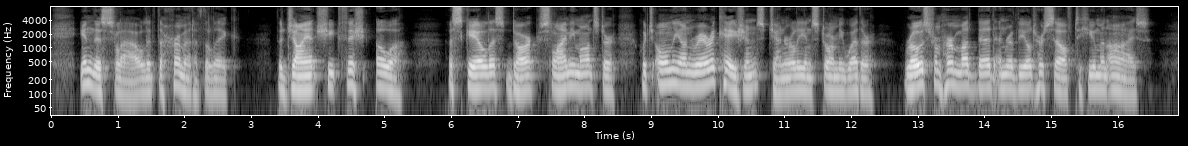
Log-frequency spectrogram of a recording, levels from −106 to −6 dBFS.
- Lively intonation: No, average, 3.2 semitones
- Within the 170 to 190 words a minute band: No, slow, 135 wpm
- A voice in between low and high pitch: No, low, 125 Hz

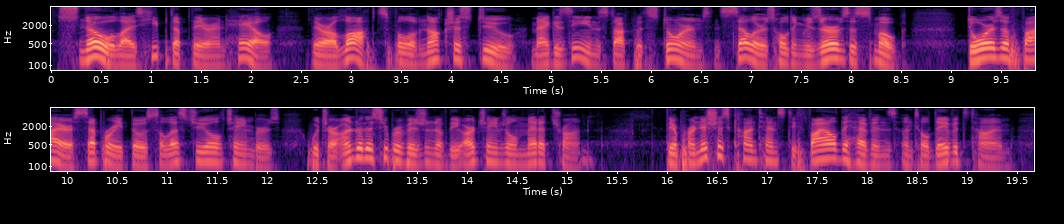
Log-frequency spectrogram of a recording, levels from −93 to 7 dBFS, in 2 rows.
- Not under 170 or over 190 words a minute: No, average, 150 wpm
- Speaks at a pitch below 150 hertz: Yes, low, 135 Hz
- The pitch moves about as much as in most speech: No, wide, 6.3 semitones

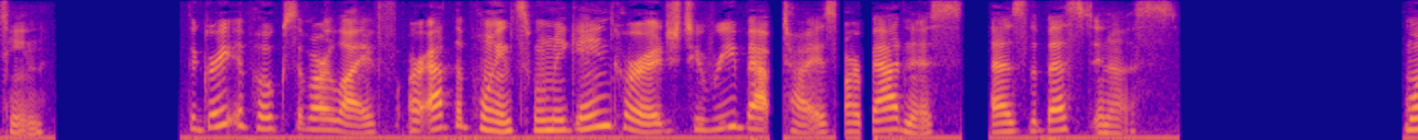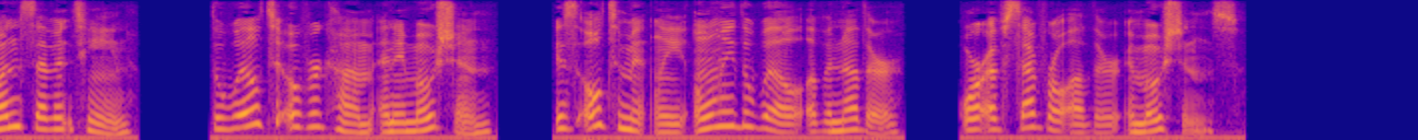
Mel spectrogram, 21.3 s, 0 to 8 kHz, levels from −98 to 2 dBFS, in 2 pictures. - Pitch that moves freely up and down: Yes, wide, 5.9 semitones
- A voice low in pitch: No, high, 220 Hz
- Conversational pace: No, slow, 120 wpm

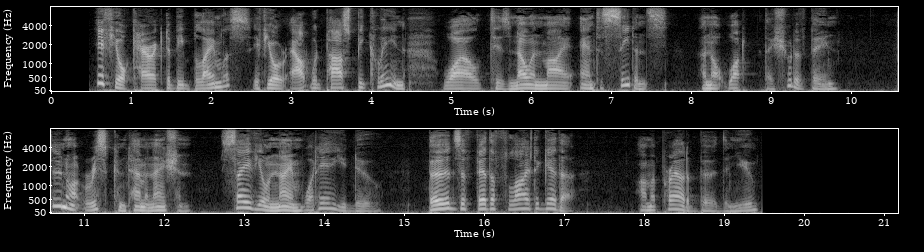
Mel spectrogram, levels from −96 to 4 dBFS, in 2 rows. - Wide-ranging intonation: Yes, wide, 6.5 semitones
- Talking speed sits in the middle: No, slow, 125 wpm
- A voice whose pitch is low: Yes, low, 120 Hz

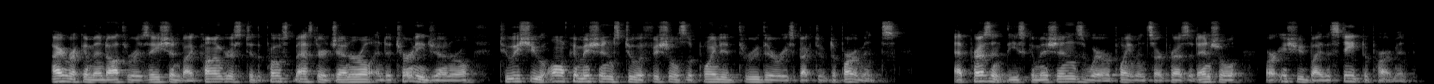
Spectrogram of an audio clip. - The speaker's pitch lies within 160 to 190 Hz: No, low, 115 Hz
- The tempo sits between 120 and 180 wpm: Yes, average, 155 wpm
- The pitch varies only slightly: No, average, 3.9 semitones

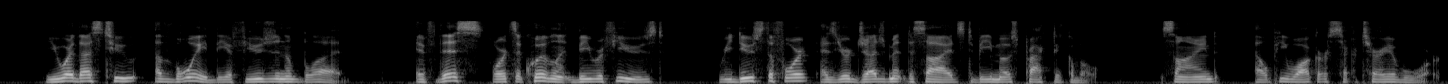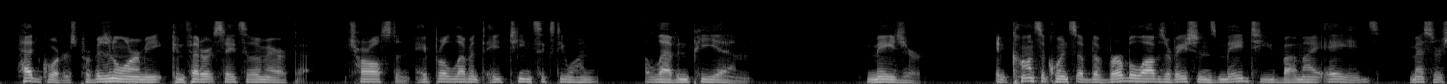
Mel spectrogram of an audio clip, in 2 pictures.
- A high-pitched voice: No, low, 120 Hz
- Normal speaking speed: No, slow, 125 wpm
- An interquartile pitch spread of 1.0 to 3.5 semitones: Yes, narrow, 2.5 semitones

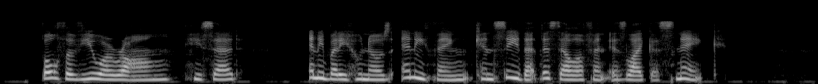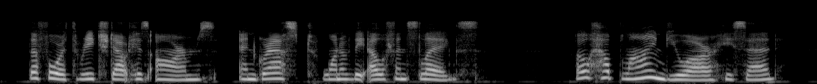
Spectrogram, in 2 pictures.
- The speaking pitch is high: Yes, high, 235 Hz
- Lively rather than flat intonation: No, average, 2.8 semitones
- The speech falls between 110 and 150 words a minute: Yes, average, 145 wpm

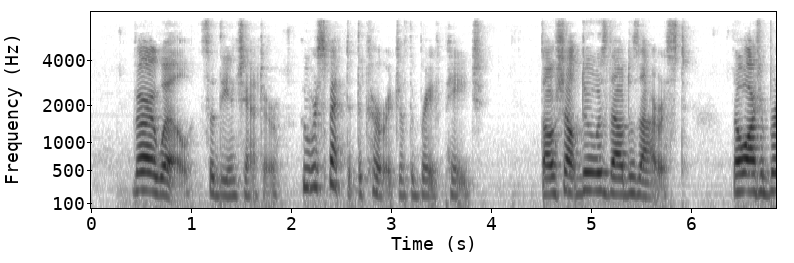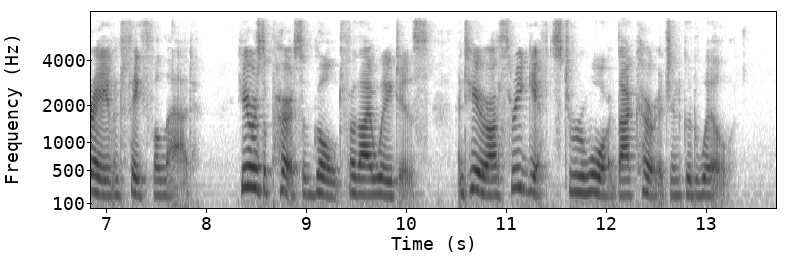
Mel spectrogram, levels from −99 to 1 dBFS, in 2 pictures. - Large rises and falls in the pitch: No, average, 3.6 semitones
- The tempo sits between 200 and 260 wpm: Yes, fast, 205 wpm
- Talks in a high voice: Yes, high, 200 Hz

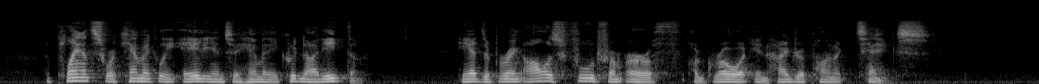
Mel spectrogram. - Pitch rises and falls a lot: No, average, 3.4 semitones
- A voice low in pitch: Yes, low, 120 Hz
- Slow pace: No, average, 160 wpm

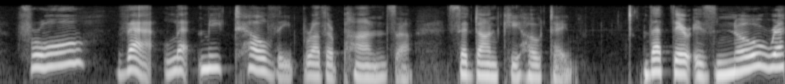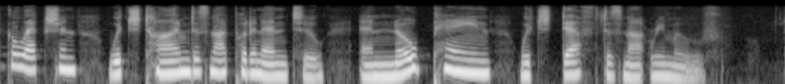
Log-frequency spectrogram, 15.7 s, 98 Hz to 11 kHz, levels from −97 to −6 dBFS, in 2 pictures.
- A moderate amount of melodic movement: No, wide, 5.9 semitones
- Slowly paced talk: Yes, slow, 125 wpm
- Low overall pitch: No, medium, 180 Hz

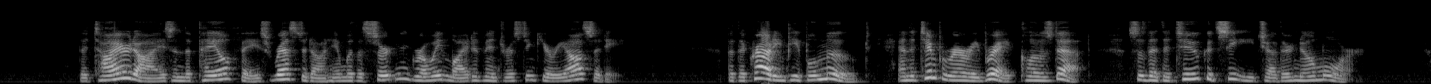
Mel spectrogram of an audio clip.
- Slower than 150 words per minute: No, average, 170 wpm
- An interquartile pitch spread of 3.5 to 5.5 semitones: Yes, average, 4.6 semitones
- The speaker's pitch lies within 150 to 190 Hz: Yes, medium, 185 Hz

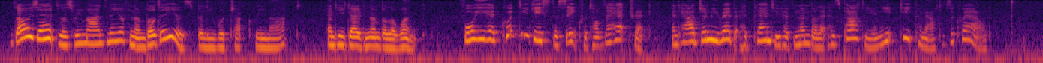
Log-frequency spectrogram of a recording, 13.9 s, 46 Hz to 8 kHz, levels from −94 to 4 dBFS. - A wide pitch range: Yes, wide, 7.7 semitones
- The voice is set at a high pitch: Yes, high, 220 Hz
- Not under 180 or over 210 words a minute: Yes, fast, 205 wpm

